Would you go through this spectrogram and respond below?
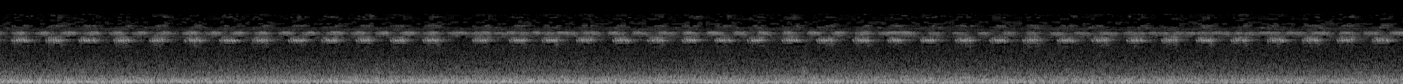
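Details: Night-time cricket chorus on a summer evening, a continuous train of evenly spaced high chirps, roughly three each second, with a steady low-frequency rumble underneath throughout.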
